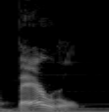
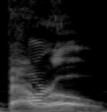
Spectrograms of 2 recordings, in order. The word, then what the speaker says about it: barrow: Also, it's not a barrel. It's like a barrow.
